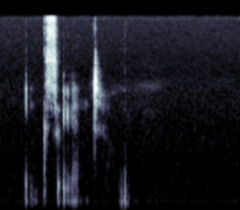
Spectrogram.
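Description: A woman speaking very softly, almost in a whisper, for about a second.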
